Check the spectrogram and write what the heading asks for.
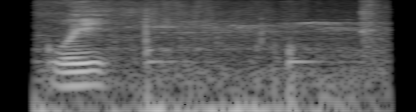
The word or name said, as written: oui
